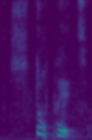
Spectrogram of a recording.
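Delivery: urgent, sibilant scolding; hissed. A narrator's reading. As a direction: hiss it sharply. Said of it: "I hissed".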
